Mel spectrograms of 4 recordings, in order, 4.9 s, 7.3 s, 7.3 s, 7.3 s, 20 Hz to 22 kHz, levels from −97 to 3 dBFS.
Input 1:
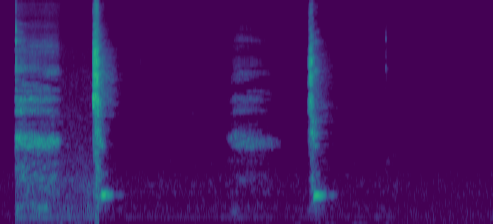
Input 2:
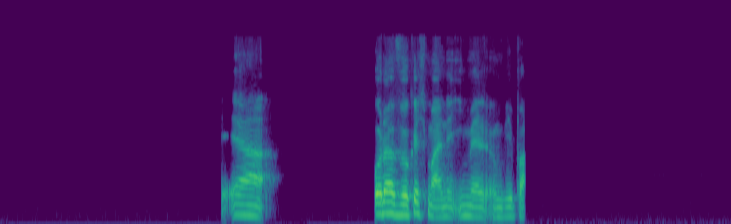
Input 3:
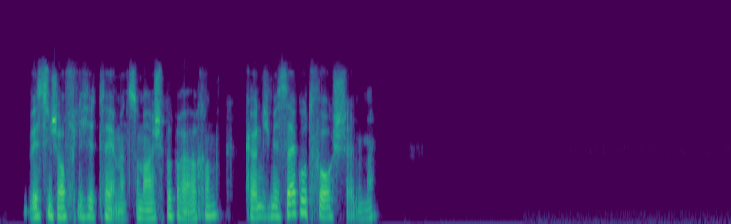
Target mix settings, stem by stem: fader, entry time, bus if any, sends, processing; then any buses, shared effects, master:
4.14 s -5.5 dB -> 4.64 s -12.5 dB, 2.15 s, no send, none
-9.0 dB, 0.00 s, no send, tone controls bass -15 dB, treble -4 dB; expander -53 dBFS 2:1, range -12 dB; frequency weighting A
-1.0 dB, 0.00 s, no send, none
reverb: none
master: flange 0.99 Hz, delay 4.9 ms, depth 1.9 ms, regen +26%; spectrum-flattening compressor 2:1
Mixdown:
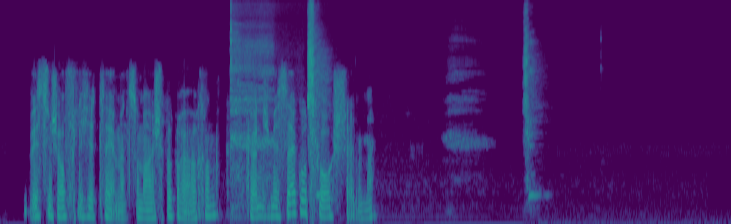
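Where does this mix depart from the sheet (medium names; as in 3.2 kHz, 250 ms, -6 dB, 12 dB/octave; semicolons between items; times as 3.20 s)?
stem 2: muted; stem 3 -1.0 dB -> -11.5 dB; master: missing flange 0.99 Hz, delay 4.9 ms, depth 1.9 ms, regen +26%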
